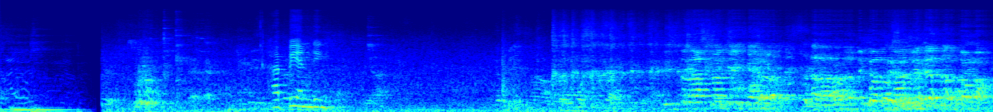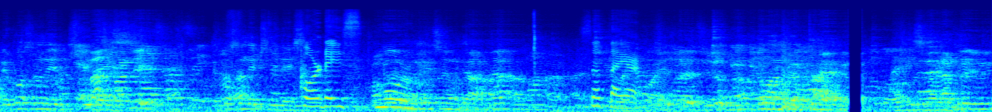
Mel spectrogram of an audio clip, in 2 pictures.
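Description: Several men chat casually close by.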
